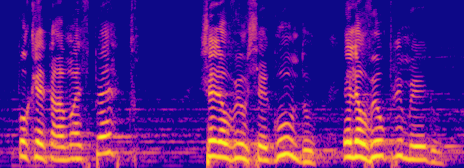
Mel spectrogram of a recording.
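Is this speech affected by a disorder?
Yes: cerebral palsy.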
